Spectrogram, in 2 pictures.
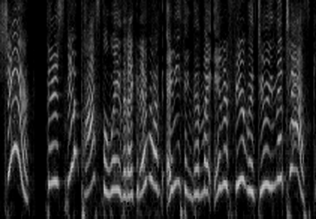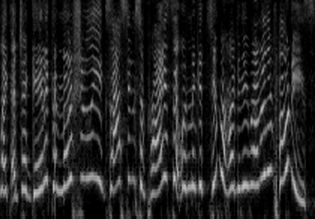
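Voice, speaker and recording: This put-on character voice sounds female, pitched extremely high. It races along at a very fast pace. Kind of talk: comic overacting. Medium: game stream. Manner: fast, excitable.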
